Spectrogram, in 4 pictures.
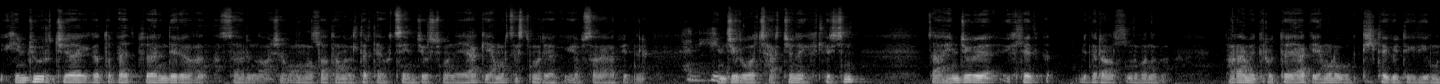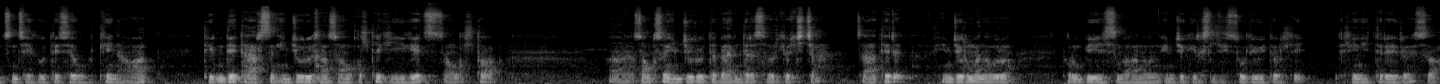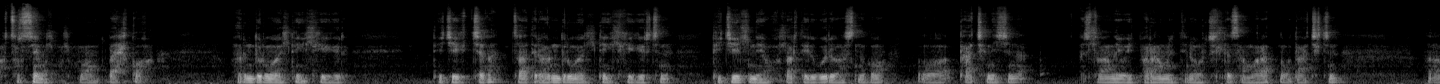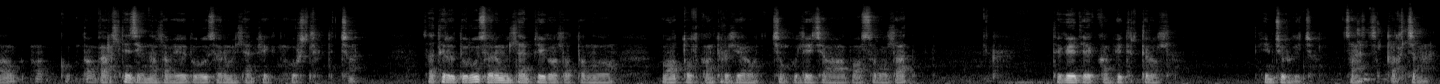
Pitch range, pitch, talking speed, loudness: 80-95 Hz, 85 Hz, 140 wpm, -30 LUFS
